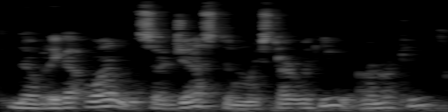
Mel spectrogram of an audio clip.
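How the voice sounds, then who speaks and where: A man's voice: mid-range voice, lively intonation, racing, darkish tone. A man acting as game master, talking casually and explaining rules at a tabletop session. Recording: clear background noise, clicks.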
